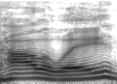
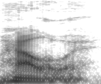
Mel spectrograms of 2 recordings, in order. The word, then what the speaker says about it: Holloway: Izzo should hold open tryouts for anyone on campus named Holloway, just so the announcers have an excuse for getting Trey's name wrong. Yeah, Halloway is what, because I think Jim Jackson keeps calling him Halloway.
